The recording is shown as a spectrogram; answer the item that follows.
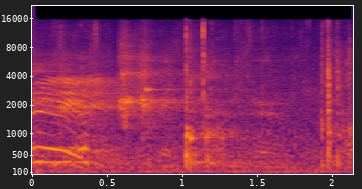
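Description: Tennis rally on a hard court: sharp ball strikes about a second apart, with short high squeaks between them.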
